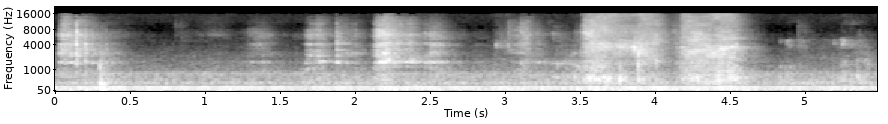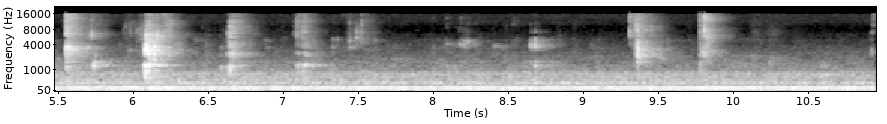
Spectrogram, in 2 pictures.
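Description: Close-miked eating sounds: wet chewing, lip smacks and small clicks of the mouth, with a louder, wetter stretch about four seconds in.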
